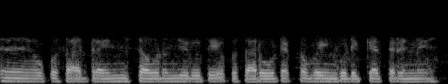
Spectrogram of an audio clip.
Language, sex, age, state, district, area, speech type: Telugu, male, 18-30, Andhra Pradesh, West Godavari, rural, conversation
